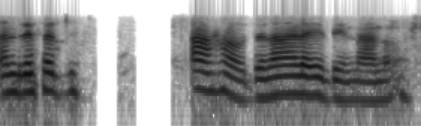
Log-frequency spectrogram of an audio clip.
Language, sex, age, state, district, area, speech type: Kannada, female, 18-30, Karnataka, Dakshina Kannada, rural, conversation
